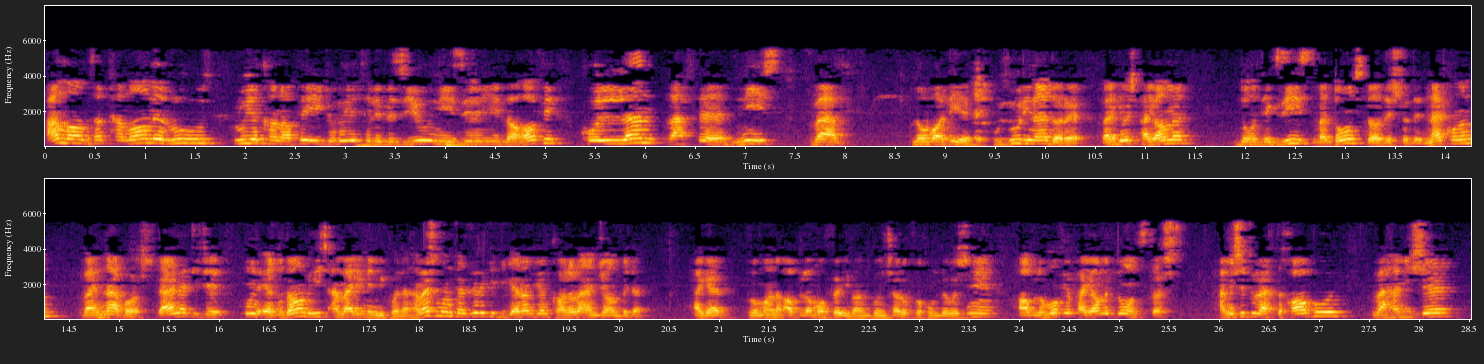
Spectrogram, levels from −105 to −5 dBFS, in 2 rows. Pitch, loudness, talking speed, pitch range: 190 Hz, -18 LUFS, 145 wpm, 150-220 Hz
